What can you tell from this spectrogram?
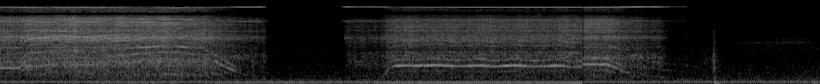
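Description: Red brushless cordless drill spinning a citrus reamer inside an orange to juice it, its motor whining. It runs with its pitch dropping for about two and a half seconds, stops, then runs again at a steady pitch for about two seconds before winding down.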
